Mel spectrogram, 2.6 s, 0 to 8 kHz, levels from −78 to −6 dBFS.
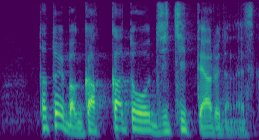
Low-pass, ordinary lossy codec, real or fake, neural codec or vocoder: none; none; real; none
